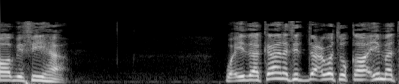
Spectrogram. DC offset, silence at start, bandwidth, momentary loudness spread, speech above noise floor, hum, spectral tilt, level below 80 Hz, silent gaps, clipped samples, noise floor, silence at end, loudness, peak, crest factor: under 0.1%; 0 s; 8 kHz; 7 LU; 44 dB; none; -5.5 dB/octave; -42 dBFS; none; under 0.1%; -57 dBFS; 0.05 s; -13 LUFS; -2 dBFS; 14 dB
